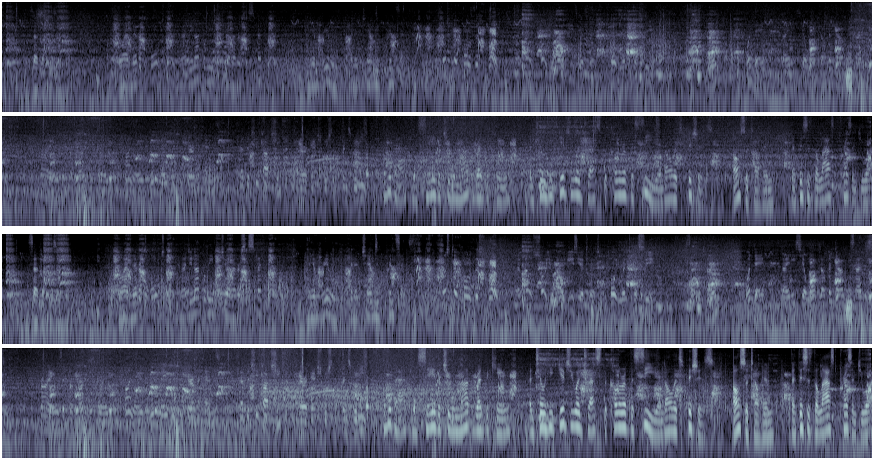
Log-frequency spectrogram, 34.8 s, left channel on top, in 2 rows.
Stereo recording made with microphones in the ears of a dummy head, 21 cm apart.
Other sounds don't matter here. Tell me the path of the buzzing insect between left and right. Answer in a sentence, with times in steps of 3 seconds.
In this clip you hear the buzzing insect on the left from 0 s, in the centre from 18 s, on the right from 21 s and on the left from 27 s.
